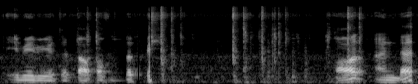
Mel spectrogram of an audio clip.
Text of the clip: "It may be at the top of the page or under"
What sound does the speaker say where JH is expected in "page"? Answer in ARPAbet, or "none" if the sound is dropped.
SH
